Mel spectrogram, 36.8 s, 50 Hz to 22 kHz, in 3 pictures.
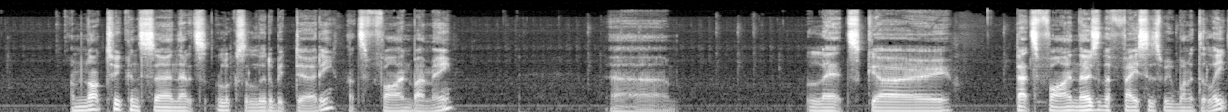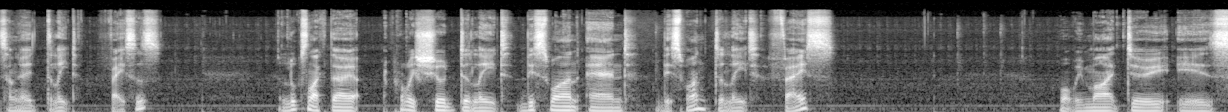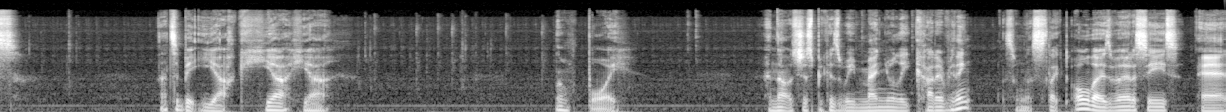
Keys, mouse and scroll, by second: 0.6 shift+right click, 1.2 shift+right click, 1.5 shift+right click, 3.2-12.4 middle drag, 12.2 Delete, 13.5 middle click, 15.2 click, 15.8 right click, 16.3 right click, 17.9 shift+right click, 18.2-23.5 middle drag, 19.3 Delete, 22.1-22.6 scroll up 2, 23.5 click, 23.8-26.4 middle drag, 24.8-26.4 scroll up 3, 26.4-27.9 right drag, 28.3-31.5 middle drag, 28.3 scroll up 2, 29.4-29.7 scroll up 2, 31.5 shift+right click, 33.2 shift+right click, 33.7 shift+right click, 34.1 shift+right click, 35.3 middle click, 36.1 shift+right click, 36.6 shift+right click.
